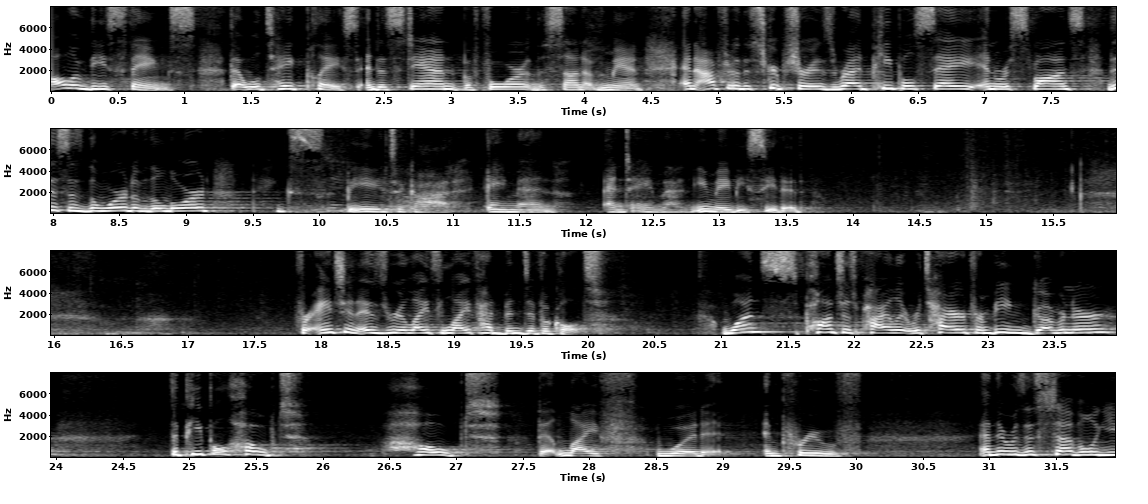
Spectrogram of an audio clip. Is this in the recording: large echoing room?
yes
